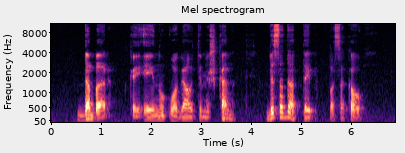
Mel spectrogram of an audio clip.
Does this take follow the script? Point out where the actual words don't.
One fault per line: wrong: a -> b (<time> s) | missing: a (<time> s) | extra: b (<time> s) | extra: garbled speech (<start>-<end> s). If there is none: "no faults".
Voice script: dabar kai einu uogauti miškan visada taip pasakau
no faults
